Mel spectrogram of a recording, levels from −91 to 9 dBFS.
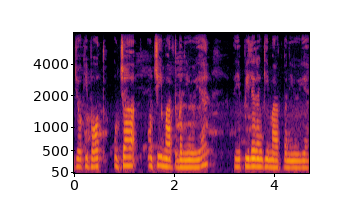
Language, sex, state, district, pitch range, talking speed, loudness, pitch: Hindi, female, Haryana, Rohtak, 150-180 Hz, 215 wpm, -17 LUFS, 165 Hz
